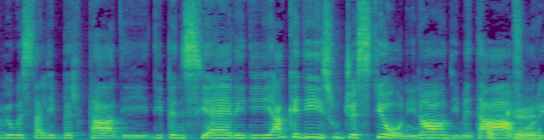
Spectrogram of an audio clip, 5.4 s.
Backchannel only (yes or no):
no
